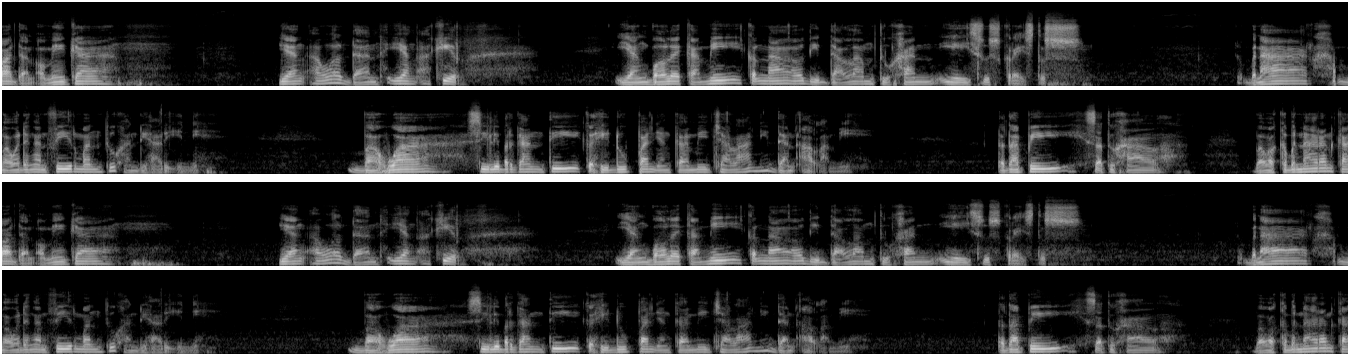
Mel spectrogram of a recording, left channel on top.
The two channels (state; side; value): normal; both; correlation 0.74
